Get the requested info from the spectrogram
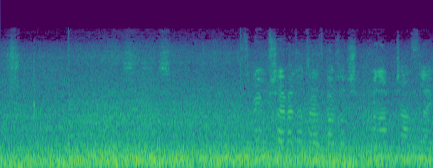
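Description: Steady low rumble of tyre and engine noise inside a car cruising on a motorway.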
